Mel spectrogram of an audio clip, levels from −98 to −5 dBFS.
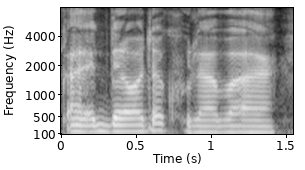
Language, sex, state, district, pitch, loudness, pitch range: Hindi, male, Jharkhand, Garhwa, 145 Hz, -16 LUFS, 140-150 Hz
